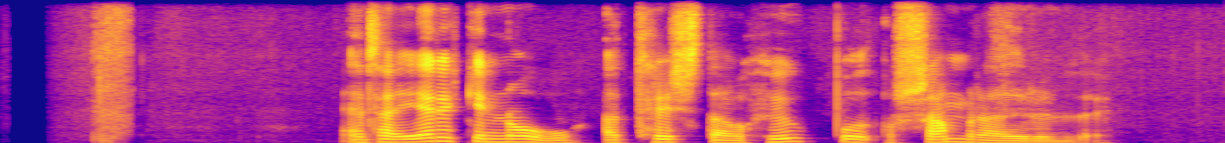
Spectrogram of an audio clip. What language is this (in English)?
Icelandic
